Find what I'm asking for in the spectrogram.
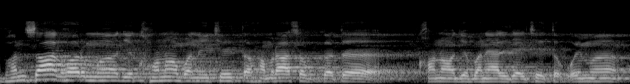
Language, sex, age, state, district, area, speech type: Maithili, male, 18-30, Bihar, Saharsa, rural, spontaneous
